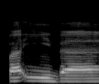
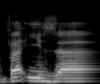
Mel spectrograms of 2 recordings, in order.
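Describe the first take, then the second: First: The z sound is light and thin. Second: The z sound is heavy and thick. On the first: The speaker calls it right. "faiza tipis" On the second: The speaker calls it wrong. "Bukan faiza"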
